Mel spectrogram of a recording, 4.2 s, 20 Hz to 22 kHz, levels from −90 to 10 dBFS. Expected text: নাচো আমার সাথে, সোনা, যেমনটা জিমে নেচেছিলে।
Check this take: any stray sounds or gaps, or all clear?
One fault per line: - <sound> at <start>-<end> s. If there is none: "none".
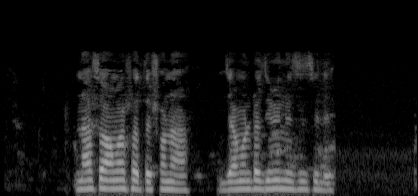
none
